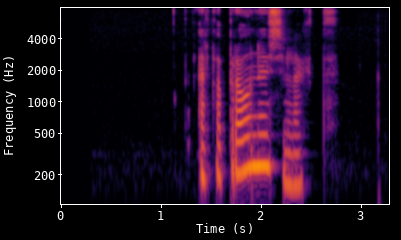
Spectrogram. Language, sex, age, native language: Icelandic, female, 30-39, Icelandic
